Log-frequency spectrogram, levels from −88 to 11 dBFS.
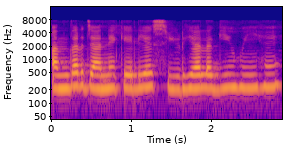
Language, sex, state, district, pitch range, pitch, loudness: Hindi, female, Uttar Pradesh, Lucknow, 220-230 Hz, 220 Hz, -17 LUFS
